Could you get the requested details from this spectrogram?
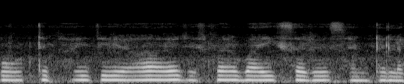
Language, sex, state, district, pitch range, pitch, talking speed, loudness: Hindi, female, Bihar, Madhepura, 190-205 Hz, 200 Hz, 165 wpm, -16 LUFS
